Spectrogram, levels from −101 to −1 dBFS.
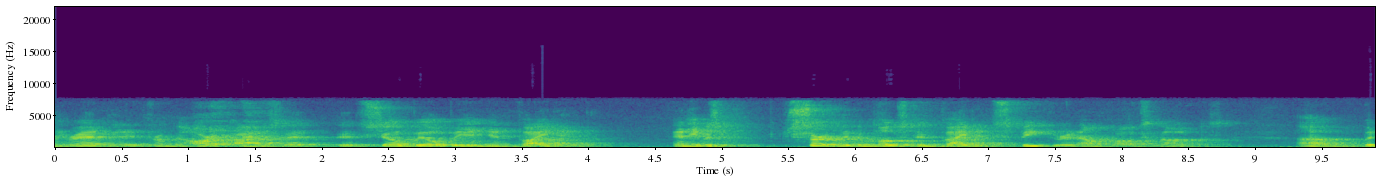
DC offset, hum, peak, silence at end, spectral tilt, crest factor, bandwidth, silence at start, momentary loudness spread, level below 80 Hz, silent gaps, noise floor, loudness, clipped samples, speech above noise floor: under 0.1%; none; -2 dBFS; 0 s; -4.5 dB/octave; 16 dB; 7.6 kHz; 0 s; 11 LU; -42 dBFS; none; -39 dBFS; -17 LUFS; under 0.1%; 22 dB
